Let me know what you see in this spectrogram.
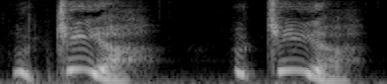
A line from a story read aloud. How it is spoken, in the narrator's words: I cried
